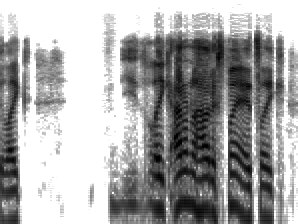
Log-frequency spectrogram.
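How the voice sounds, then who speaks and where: A man's fairly high voice with a Bosnian accent, dry and close with no echo. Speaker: IT system administrator. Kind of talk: casual interview chat.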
